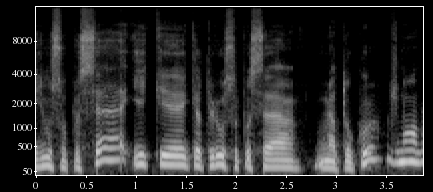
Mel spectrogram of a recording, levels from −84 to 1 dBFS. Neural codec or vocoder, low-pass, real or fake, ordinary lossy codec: codec, 44.1 kHz, 3.4 kbps, Pupu-Codec; 14.4 kHz; fake; Opus, 32 kbps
